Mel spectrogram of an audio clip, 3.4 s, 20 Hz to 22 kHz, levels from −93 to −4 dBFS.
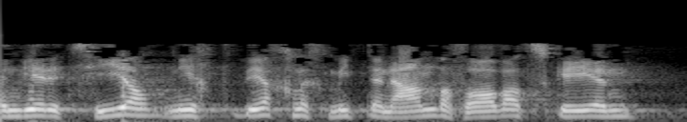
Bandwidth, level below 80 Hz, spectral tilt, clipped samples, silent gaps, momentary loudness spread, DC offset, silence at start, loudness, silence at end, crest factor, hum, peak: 6 kHz; -60 dBFS; -7 dB/octave; under 0.1%; none; 7 LU; under 0.1%; 0 s; -24 LUFS; 0.2 s; 18 dB; none; -6 dBFS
